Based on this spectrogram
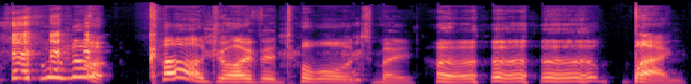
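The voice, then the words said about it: Imitates a pheasant. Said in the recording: “That's my best pheasant impression... it was good”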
